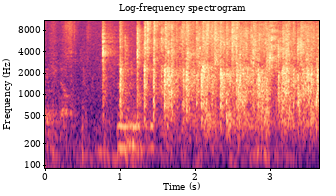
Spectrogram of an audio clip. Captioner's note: applause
